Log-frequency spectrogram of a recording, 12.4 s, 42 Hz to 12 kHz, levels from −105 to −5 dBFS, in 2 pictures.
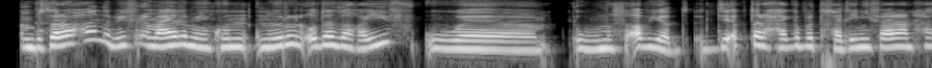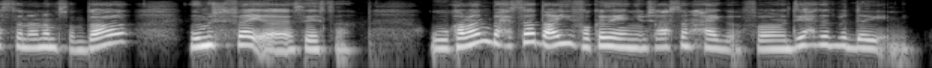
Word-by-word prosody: بصراحة 270 - +4
أنا 335 - -2
بيفرق 290 +1 -4
معايا 270 +3 +5
لمّا 265 -4 +2
يكون 245 +1 -1
نور 260 +6 +2
الأوضة 290 0 +2
ضعيف، 260 +6 -1
و 215 -1 -2 0.8
ومش 220 0 -2
أبيض. 230 -8 +2 0.2
دي 205 +5 -2
أكتر 290 -3 +1
حاجة 245 0 -3
بتخلّيني 240 -2 -2
فعلًا 245 +1 +2
حاسّة 260 0 -8
إن 235 - -4
أنا 240 +1 0
مصدعة 240 - 0 0.4
ومش 275 +3 +4
فايقة 280 - +1
أساسًا، 205 -2 -6 0.5
وكمان 255 - +3
باحسّها 340 +2 +2
ضعيفة 285 -2 +2
كده 270 +1 +3
يعني 235 -2 -1
مش 235 +2 -9
أحسن 245 +2 -3
حاجة، 225 -5 -4
فدي 210 +5 -3
حاجات 295 0 -4
بتضايقني. 230 -6 -6
245 Hz, 170 wpm, -24 LUFS, 220-275 Hz, 0.8 s, معايا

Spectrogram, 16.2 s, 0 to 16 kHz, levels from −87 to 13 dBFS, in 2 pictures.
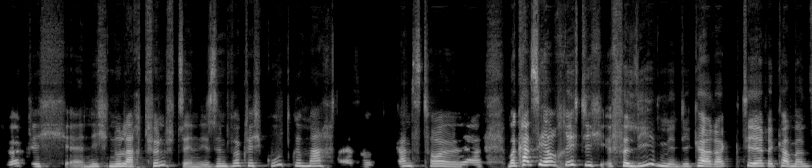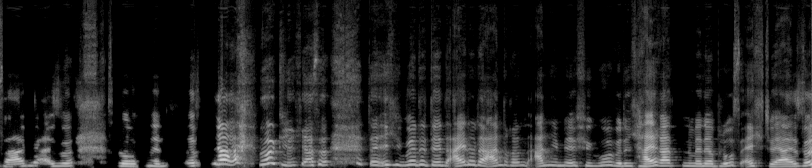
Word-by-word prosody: wirklich, 220 -1 -7
äh, - - -8
nicht 210 +3 -5
0815, 220 - -1
die 170 - -8
sind 220 +3 -2
wirklich 255 0 -5
gut 330 +9 -8
gemacht, 240 -2 -2 0.2
also 185 -1 -15 0.2
ganz 245 +2 -4
toll, 225 -5 -2
ja. 195 -1 -5 0.2
Man 255 - +3
kann 360 -1 +7
sich 350 -2 +5
auch 330 -2 0
richtig 320 -6 -2
verlieben 250 - +2
in 195 -1 -4
die 215 +1 -6
Charaktere, 225 0 +2
kann 240 -1 +1
man 210 0 -4
sagen. 220 +4 +2 0.2
Also, 240 +2 -1 0.5
so, 230 -1 +4
Mensch 230 -2 -3 0.4
ja, 415 -2 +11 0.3
wirklich. 365 -9 +1
Also, 320 +5 -2 0.5
d - - -2
ich 355 - -7
würde 360 +1 -2
den 305 -1 -3
einen 360 +3 +2
oder 310 -5 +2
anderen 295 -3 -3
Anime-Figur 275 +2 -4
würde 245 -1 -1
ich 245 - -9
heiraten, 260 +3 +4
wenn 230 - -1
er 230 -1 +1
bloß 235 +5 -3
echt 250 +1 -4
wäre. 200 +1 +4
Also, 225 +6 +1
ja. - - +8
245 Hz, 180 wpm, -22 LUFS, 220-290 Hz, 0.5 s, ja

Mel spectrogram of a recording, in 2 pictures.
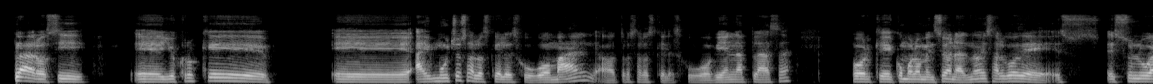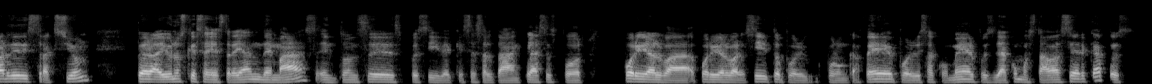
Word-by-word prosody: Claro, 125 -9 +7
sí. 120 -2 -1 0.4
Eh, 120 -1 +3
yo 130 +1 -1
creo 150 0 -4
que, 150 -8 +3 0.6
eh, 115 -1 +2
hay 125 +3 +4
muchos 150 +5 -1
a - - +1
los 130 -2 0
que 125 - -1
les 115 -1 0
jugó 110 +1 +1
mal, 160 +10 +2
a - - -6
otros 115 +4 -10
a - - -7
los 105 -1 -7
que - - -9
les - - -13
jugó 95 -1 -5
bien 110 +1 0
la 115 0 -2
plaza, 110 +9 -3 0.5
porque 125 -1 +2
como 125 0 +1
lo 120 - +3
mencionas, 115 -1 +1
¿no? 125 +3 0
Es 140 0 -3
algo 135 +2 +2
de 115 -6 +1
es 110 +1 -12
es 125 +2 -5
un 140 - +1
lugar 135 -1 +4
de 140 +1 +4
distracción, 140 - -3 0.4
pero 125 -1 +6
hay 115 0 +5
unos 130 +2 -1
que 140 - -1
se 115 -1 -2
distraían 110 +2 0
de 110 -1 0
más. 180 - +1
Entonces, 110 +2 -4
pues 105 -1 -7
sí, 105 -2 -7
de 95 -2 -6
que 95 - -14
se 100 - -11
saltaban 100 0 -2
clases 105 +2 -2
por 95 -3 -3 0.4
por 140 -1 +4
ir 125 - +4
al 110 -1 +4
bar 95 -1 +3
por 120 -1 -2
ir 115 - +3
al 105 - +1
barcito, 115 +6 -1
por 95 -1 -6
por 100 -2 -7
un 95 - -9
café, 125 +5 +1
por 100 - -3
irse 100 +2 -6
a 110 - -6
comer, 115 +4 -2
pues 105 -1 -8
ya 100 -2 0
como 120 -2 -6
estaba 105 0 0
cerca, 135 +10 -1
pues, - - -6
115 Hz, 205 wpm, -23 LUFS, 110-130 Hz, 0.6 s, Claro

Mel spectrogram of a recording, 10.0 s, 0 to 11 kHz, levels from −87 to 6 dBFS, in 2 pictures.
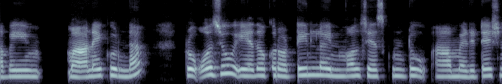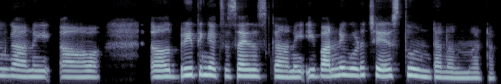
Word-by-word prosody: అవి 210 +2 -1 0.5
మానేయకుండా 225 +3 +3 0.5
రోజు 295 - +3 0.2
ఏదో 235 +2 +1
ఒక 245 - -5
రొటీన్‌లో 250 +4 0
ఇన్వాల్వ్ 230 +2 -2
చేసుకుంటూ 225 +1 -2 0.3
ఆ - - +2 0.2
మెడిటేషన్ 230 +3 -2
గానీ, 205 -1 -1 0.3
ఆహ్, 195 0 -1 0.6
ఆహ్, 210 +1 +2
బ్రీతింగ్ 255 +1 +3
ఎక్సర్సైజెస్ 220 -1 +1
కానీ 195 -1 0
ఇవన్నీ 225 +4 +2
కూడా 250 +1 0
చేస్తూ 230 +2 +2
ఉంటాననమాట. 170 -4 -4
220 Hz, 120 wpm, -22 LUFS, 205-240 Hz, 0.6 s, మానేయకుండా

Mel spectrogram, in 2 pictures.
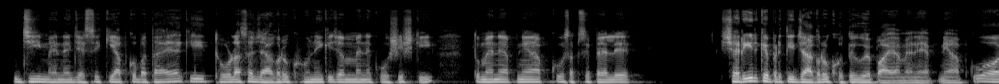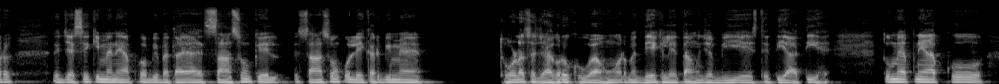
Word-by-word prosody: जी, 125 +2 +2
मैंने 110 -2 -1
जैसे 105 +1 -2
कि 120 - -2
आपको 110 +3 -2
बताया 110 +3 -1
कि 130 0 -2
थोड़ा-सा 115 +2 +1
जागरूक 110 -1 0
होने 110 0 +2
की 115 - -2
जब 115 0 0
मैंने 110 0 0
कोशिश 105 0 -2
की, 110 +5 -4 0.4
तो 120 - -4
मैंने 115 0 +3
अपने 115 +1 -1
आपको 115 +2 -3
सबसे 115 +1 -4
पहले, 110 -1 +1 0.9
शरीर 135 +3 +6
के 145 0 +5
प्रति 120 -2 +1
जागरूक 115 0 +3
होते 105 +1 -3
हुए 100 -2 +2
पाया, 80 -1 0
मैंने 80 0 -4
अपने 80 +1 -7
आपको 85 +11 -4
और 120 -1 +1 0.4
जैसे 110 +1 +2
कि 120 - 0
मैंने 110 -2 +3
आपको 105 +2 -2
अभी 105 0 0
बताया 100 0 +1
है 100 0 0
साँसों 100 +4 +2
के 105 - +4 0.3
साँसों 105 +3 +1
को 120 - -1
लेकर 105 -1 +1
भी 110 +1 0
मैं 100 -1 +1 0.9
थोड़ा-सा 105 +2 +2
जागरूक 105 +2 +2
हुआ 100 -1 +2
हूँ 95 +1 0
और 100 +2 -3
मैं 100 -2 -2
देख 100 +2 +2
लेता 100 -2 0
हूँ 95 0 -1
जब 95 -1 -2
भी 95 +1 -2
ये 95 -1 -1
स्थिति 95 +2 -4
आती 90 +4 0
है। 95 +1 -5 0.5
तो, 120 - -1
मैं 120 0 +6
अपने 115 0 +2
आप 110 0 +2
को 115 -3 0
अ, 105 - -9
110 Hz, 200 wpm, -24 LUFS, 100-115 Hz, 0.9 s, शरीर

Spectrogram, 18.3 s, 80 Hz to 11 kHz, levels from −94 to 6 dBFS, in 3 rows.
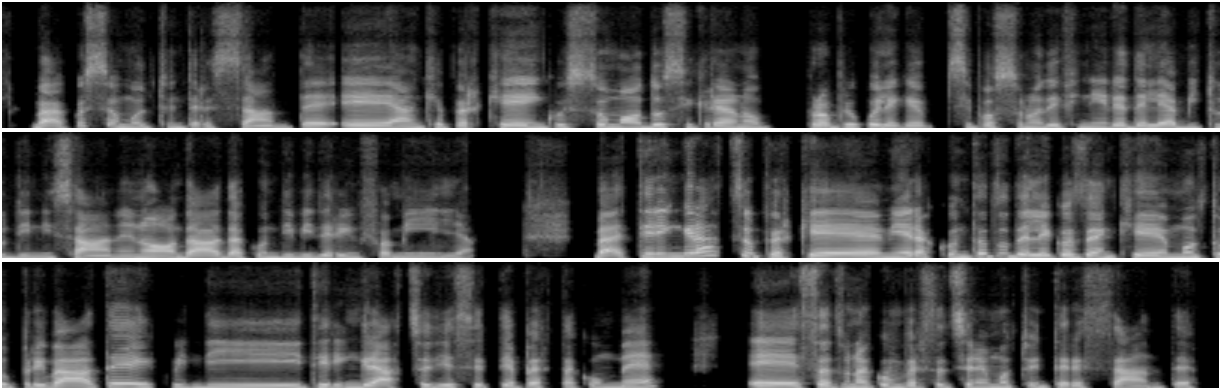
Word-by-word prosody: Beh - - +4
questo - - -5
è - - -4
molto 195 -2 -6
interessante, 180 -1 -2
ehm, 195 -1 +2
anche 200 +4 -1
perché 205 +2 -2
in 195 -1 +2
questo 210 +2 -3
modo 205 0 +2
si 220 -1 -5
creano 190 -1 -1 0.2
proprio 210 +1 +1
quelle 220 -4 +1
che 185 0 -3
si - - -8
possono 200 -1 -3
definire 190 0 -2
delle 190 -1 +1
abitudini 180 0 -5
sane, 180 0 0
no, 190 0 +3
da 180 -1 +4
da 185 +1 +2
condividere 190 -1 -4
in 185 - -6
famiglia. 180 -1 -7 0.6
Beh, - - +4
ti 255 - 0
ringrazio 290 +5 +2
perché 190 -4 +3
mi 200 - 0
hai 200 - +5
raccontato 230 +5 0
delle 210 -5 +4
cose 210 +2 +2
anche 195 -2 +1
molto 215 +4 -1
private 200 +7 +3
e 240 - 0
quindi 190 -1 -2
ti 215 +2 0
ringrazio 200 0 +2
di 195 - -3
esserti 205 -1 -3
aperta 195 +1 -2
con 190 0 -7
me. 200 +9 -1 0.4
È 190 -1 +4
stata 215 +1 0
una 220 0 +2
conversazione 205 0 -2
molto 210 +1 -4
interessante. 185 -1 -2
195 Hz, 180 wpm, -23 LUFS, 185-210 Hz, 0.6 s, hai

